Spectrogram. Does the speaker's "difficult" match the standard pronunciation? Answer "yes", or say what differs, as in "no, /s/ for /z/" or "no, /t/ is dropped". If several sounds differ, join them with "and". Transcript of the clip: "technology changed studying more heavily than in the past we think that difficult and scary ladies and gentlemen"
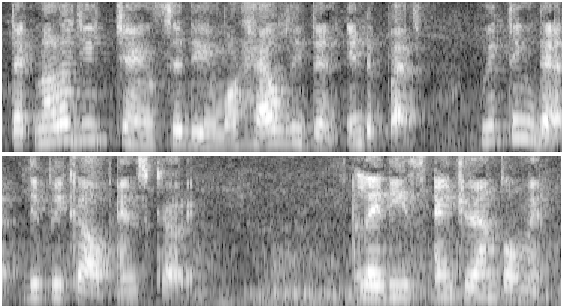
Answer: no, /t/ is dropped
